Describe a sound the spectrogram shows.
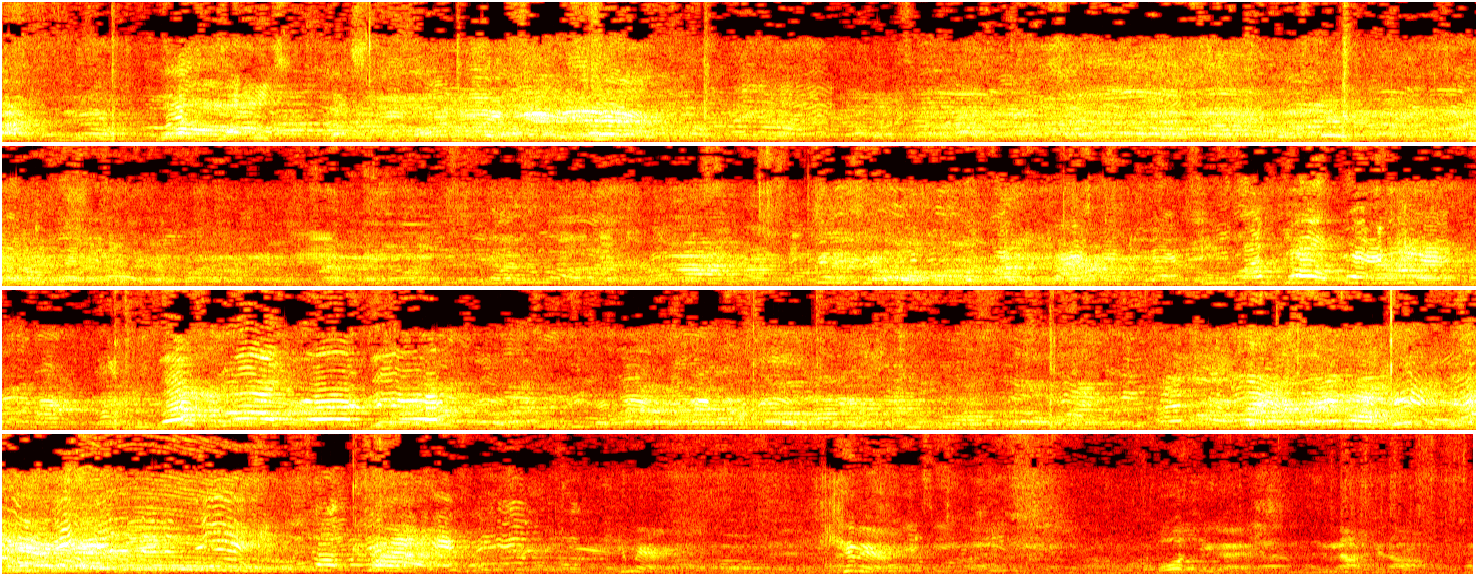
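A crowd of spectators shouts and cheers in a large echoing arena.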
